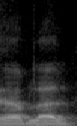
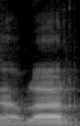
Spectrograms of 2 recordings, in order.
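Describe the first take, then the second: First: The word ends with an L sound. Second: The word ends with an R sound. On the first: This is how people in Puerto Rico say it. "in Puerto Rico they changed the R into a L" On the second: This is the standard form people elsewhere use. "they don't say hablar"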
